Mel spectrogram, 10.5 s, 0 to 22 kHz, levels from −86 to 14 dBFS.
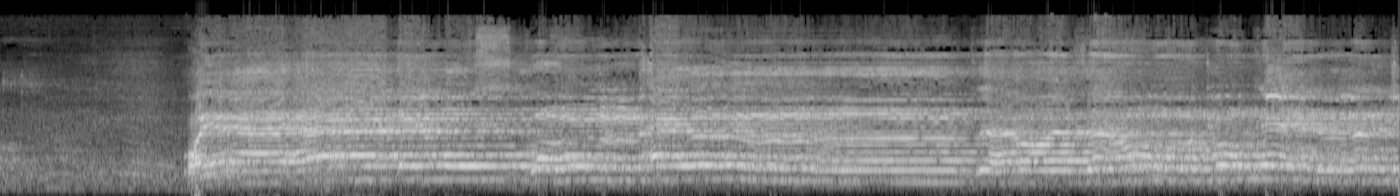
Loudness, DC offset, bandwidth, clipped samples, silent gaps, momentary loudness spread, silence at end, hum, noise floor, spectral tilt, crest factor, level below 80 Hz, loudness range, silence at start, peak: -8 LUFS; under 0.1%; 17 kHz; under 0.1%; none; 4 LU; 0 s; none; -32 dBFS; 0.5 dB/octave; 10 dB; -58 dBFS; 2 LU; 0 s; 0 dBFS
